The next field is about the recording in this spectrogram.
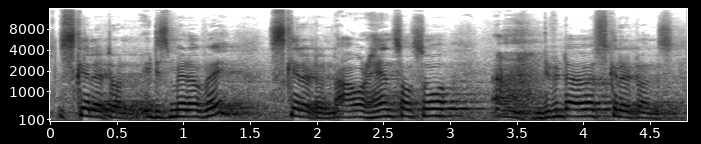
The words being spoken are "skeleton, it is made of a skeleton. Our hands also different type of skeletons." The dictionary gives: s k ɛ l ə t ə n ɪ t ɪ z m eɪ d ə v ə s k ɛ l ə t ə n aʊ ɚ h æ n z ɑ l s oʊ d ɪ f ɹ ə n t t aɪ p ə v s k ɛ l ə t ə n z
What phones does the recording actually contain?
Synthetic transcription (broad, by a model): s k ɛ l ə t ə n ɪ t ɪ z m eɪ d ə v ə s k ɛ l ə t ə n aʊ ɚ h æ n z ɑ l s oʊ d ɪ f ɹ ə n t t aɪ ə s k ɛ l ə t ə n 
